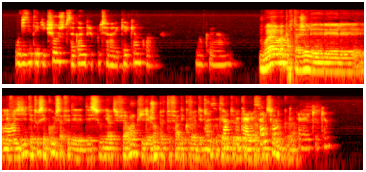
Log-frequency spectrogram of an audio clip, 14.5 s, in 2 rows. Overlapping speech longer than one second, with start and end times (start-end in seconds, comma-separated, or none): 11.3-13.1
